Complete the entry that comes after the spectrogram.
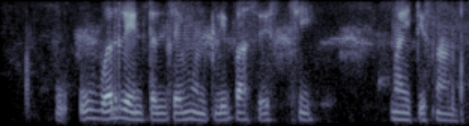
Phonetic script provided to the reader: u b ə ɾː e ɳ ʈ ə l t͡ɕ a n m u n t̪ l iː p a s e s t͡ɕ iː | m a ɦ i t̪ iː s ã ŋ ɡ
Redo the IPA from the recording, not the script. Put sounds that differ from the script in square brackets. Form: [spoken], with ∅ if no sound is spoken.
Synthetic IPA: u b ə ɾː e ɳ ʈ ə l t͡ɕ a [∅] m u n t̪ l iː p a s e s t͡ɕ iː | m a ɦ i t̪ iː s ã ŋ ɡ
